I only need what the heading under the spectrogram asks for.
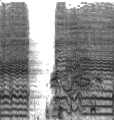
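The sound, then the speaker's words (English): A person imitates a sheep, giving two loud, quavering bleats separated by a brief pause, the second one wobbling noticeably in pitch. “What about a sheep?”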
